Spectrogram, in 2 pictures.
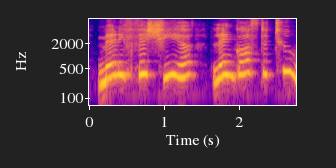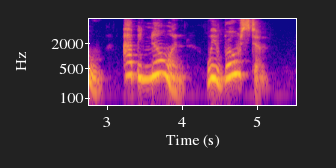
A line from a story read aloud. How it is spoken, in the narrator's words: Timothy shouted up from the water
